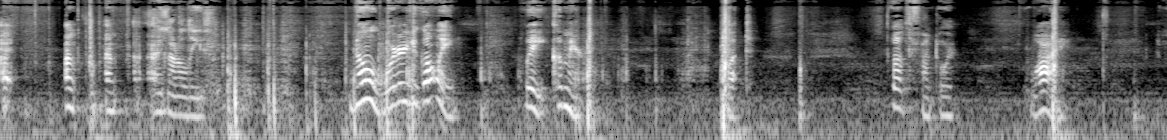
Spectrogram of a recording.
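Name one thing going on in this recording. Plastic toy horses tap and clatter on a hard floor.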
